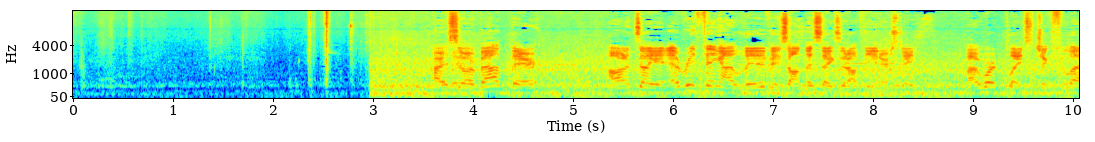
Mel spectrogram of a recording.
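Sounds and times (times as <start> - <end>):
faint low engine hum: 3.0 - 10.0.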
